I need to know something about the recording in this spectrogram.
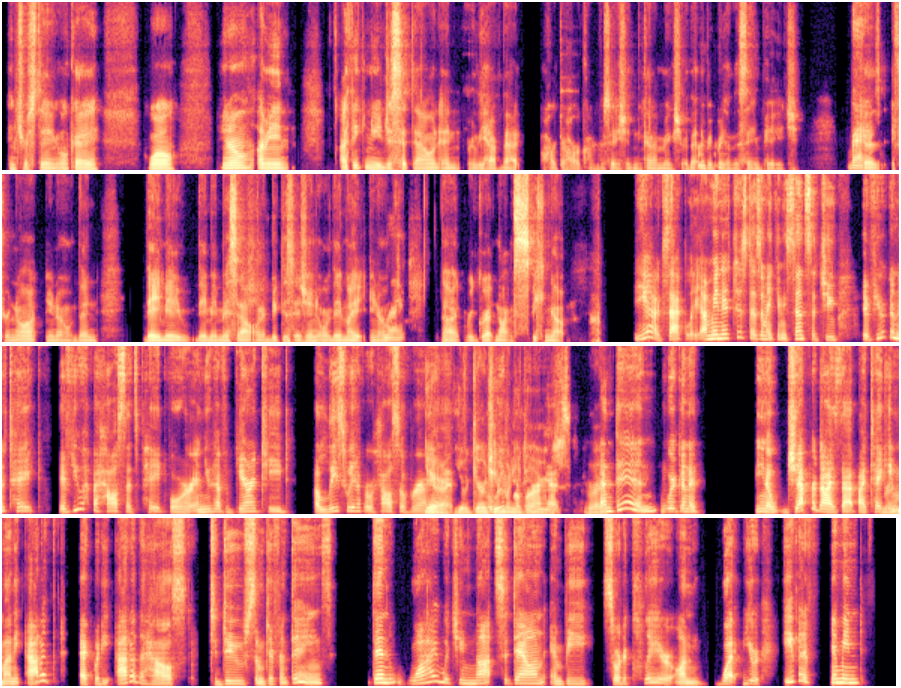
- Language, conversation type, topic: English, advice, How can I set boundaries without feeling guilty?
- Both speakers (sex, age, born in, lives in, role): female, 60-64, France, United States, user; male, 30-34, United States, United States, advisor
- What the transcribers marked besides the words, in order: alarm; other background noise; tapping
